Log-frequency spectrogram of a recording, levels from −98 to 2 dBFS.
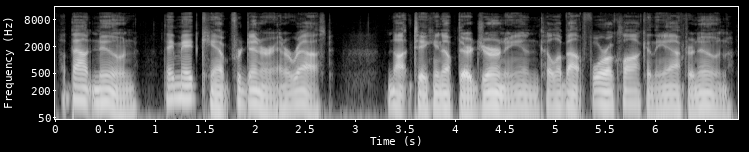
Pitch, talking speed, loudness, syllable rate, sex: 90 Hz, 195 wpm, -19 LUFS, 5.2 syllables/s, male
